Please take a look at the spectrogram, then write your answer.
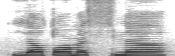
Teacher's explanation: کلمت لطمسنا میں لام پہ، تو پہ اور میم پہ تینوں پہ زبر ہے تو ہم یہ تینوں زبر کو برابر سے ادا کریں گے، اور حرف الطو حروف التفخیم میں سے ہے تو ہم یہ حرف کو بھاری آواز میں پڑھیں گے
